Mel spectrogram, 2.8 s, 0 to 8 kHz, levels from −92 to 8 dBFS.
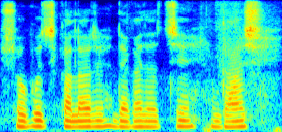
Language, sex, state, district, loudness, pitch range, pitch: Bengali, male, Tripura, West Tripura, -16 LUFS, 130-140 Hz, 135 Hz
